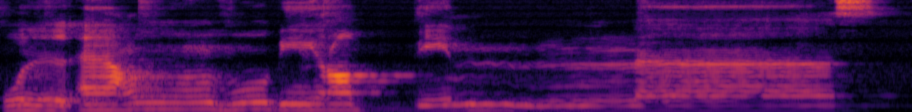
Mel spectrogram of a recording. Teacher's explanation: Aslinya mad tabi'i, tapi karena dia di akhir ayat berhenti jadi berubah. Mad arid lis sukun.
